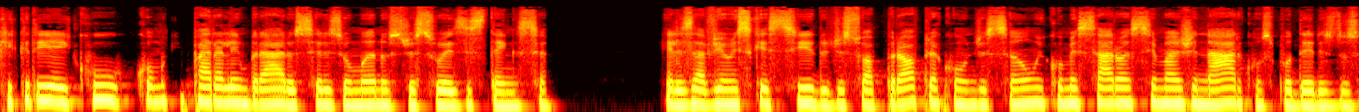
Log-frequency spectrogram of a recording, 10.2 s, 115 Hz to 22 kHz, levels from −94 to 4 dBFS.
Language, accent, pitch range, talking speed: Portuguese, Brazilian, 160-185 Hz, 165 wpm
